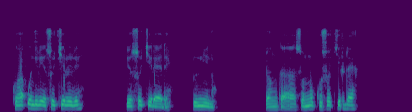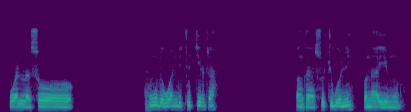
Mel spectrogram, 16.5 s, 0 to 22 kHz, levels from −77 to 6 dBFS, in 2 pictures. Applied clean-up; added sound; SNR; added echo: none; none; none; none.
